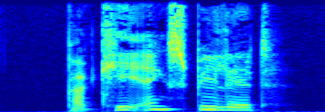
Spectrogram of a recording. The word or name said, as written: parkeringsbillet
